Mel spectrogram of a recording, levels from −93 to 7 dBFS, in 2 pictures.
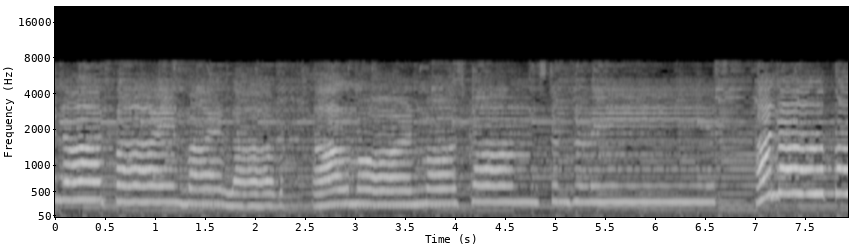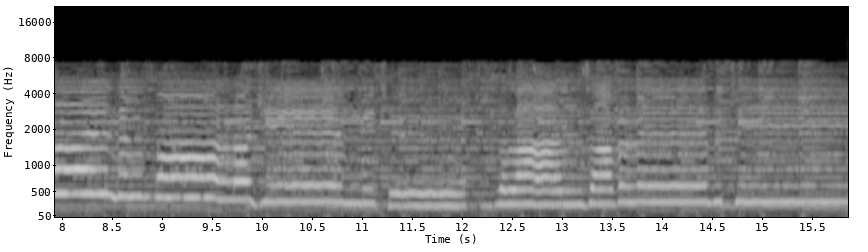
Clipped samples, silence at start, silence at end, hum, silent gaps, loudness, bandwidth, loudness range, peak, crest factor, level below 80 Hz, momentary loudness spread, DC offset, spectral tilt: under 0.1%; 0 s; 0 s; none; none; -20 LUFS; 7.6 kHz; 4 LU; -4 dBFS; 16 dB; -56 dBFS; 9 LU; under 0.1%; -3 dB/octave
